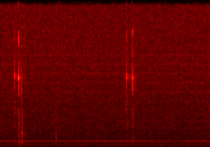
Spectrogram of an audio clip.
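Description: Computer mouse clicks: two pairs of short, sharp ticks, one about a third of a second in and one about two and a half seconds in, each a press and release of the button, over a faint steady tone. Otherwise near silence.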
